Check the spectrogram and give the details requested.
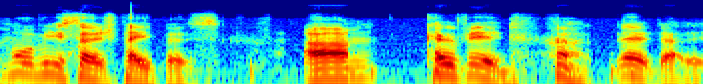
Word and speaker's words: COVID: Facing Cavod 19. God, they need a. That is not how you pronounce it. It's COVID, not Cavod.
